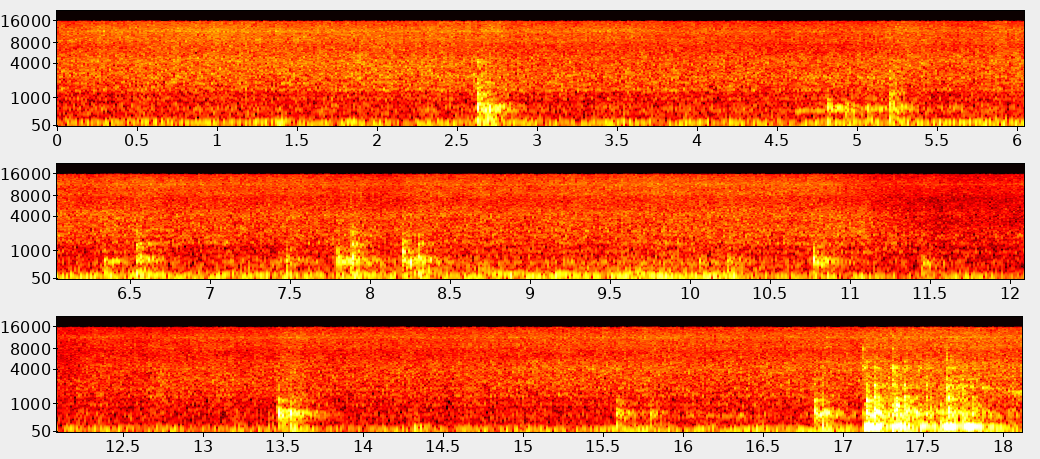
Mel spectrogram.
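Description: Chopped collard greens sizzling as they sauté in lard with garlic and onion in a nonstick pot, stirred with a spatula. A steady frying hiss, with short scrapes and knocks of the spatula against the pot every second or two.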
